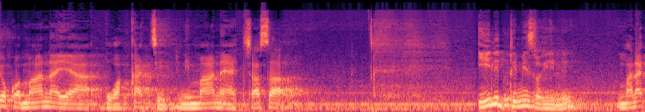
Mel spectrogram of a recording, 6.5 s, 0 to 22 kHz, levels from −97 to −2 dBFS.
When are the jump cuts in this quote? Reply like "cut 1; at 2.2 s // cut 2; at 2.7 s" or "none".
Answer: cut 1; at 2.4 s // cut 2; at 5.0 s // cut 3; at 5.3 s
